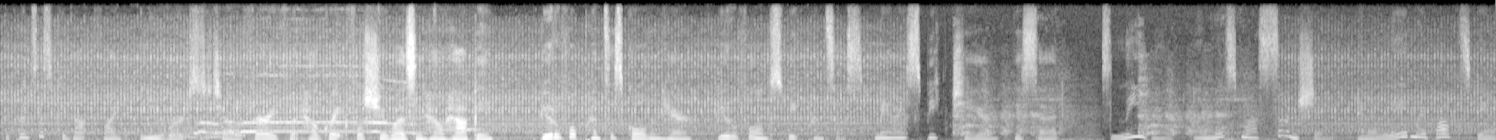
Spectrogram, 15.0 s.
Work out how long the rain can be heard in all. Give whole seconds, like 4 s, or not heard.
not heard.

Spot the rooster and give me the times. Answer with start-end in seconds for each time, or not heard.
1.6-4.9.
